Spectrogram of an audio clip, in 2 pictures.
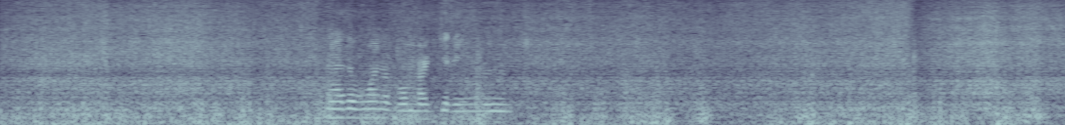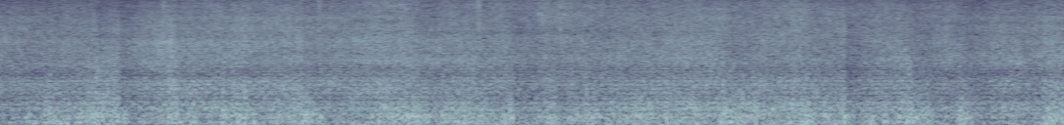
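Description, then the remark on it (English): Ocean waves wash steadily over rocks on the shore in a continuous, loud roar of surf, with wind buffeting the microphone and a man speaking briefly over it. “There's some more waves coming, except Kermit gets moved.”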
